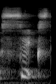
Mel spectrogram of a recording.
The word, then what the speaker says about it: sixth: Remember, sixth has that tricky th sound at the end. It can take a bit of practice to get right.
